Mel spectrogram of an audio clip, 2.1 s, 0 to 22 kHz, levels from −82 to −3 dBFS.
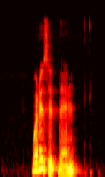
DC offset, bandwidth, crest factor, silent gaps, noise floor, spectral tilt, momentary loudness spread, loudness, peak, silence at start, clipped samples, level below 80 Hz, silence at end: under 0.1%; 14 kHz; 18 dB; none; -66 dBFS; -7 dB/octave; 7 LU; -22 LUFS; -6 dBFS; 0.65 s; under 0.1%; -56 dBFS; 0.55 s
